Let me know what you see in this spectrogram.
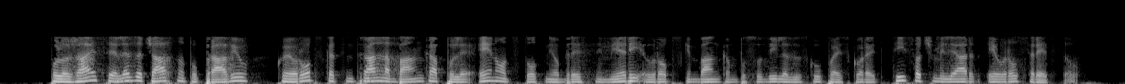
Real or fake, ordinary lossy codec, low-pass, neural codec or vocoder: fake; AAC, 16 kbps; 3.6 kHz; codec, 24 kHz, 1.2 kbps, DualCodec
